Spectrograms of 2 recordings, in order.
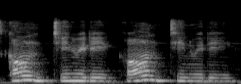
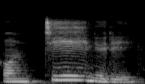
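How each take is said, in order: First: CON in "continuity" hit harder; stress on first syllable. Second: TI in "Continuity" stretched and raised; stress on second syllable. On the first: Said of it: "Where is the stress syllable?". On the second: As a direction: lean on con-TI-nuity, then fall. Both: Shown as a demonstration.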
